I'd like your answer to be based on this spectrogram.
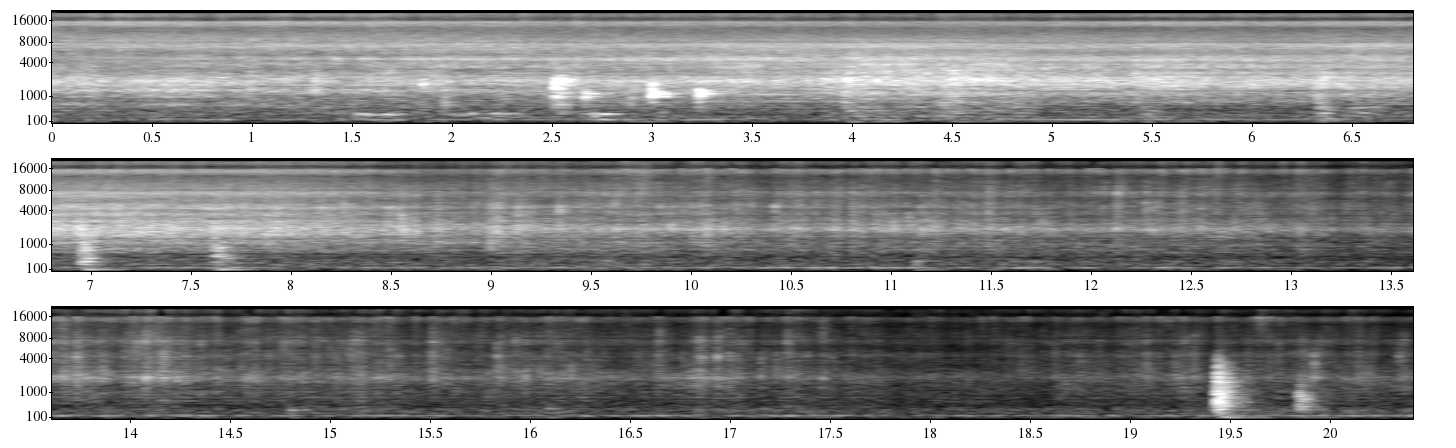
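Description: Ground masala paste for an egg masala gravy fries in a pan, a steady broadband sizzle loudest at first and slowly easing, with a few soft stirring clinks and a sharp tap near the end.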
